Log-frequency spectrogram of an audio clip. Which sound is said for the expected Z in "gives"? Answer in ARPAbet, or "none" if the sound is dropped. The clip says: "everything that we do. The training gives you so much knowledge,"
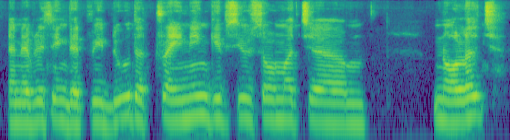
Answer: S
